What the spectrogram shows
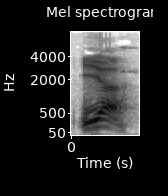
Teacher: ya diucapkan pada saat fathah kita baca seperti ini, ya, dengan cara menekan tengah lidah ke langit-langit atas.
